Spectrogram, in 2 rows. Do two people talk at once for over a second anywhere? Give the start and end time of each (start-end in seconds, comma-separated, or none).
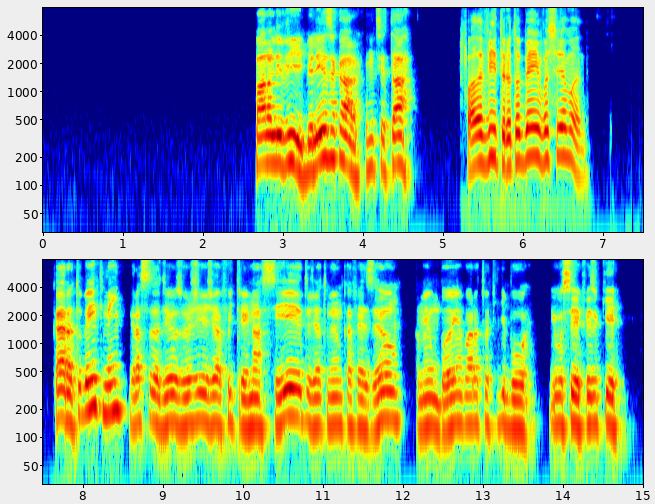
none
